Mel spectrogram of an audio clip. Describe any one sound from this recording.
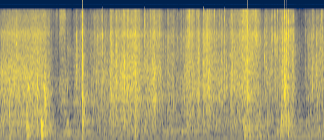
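Plastic wrapping crinkles as it is handled.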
